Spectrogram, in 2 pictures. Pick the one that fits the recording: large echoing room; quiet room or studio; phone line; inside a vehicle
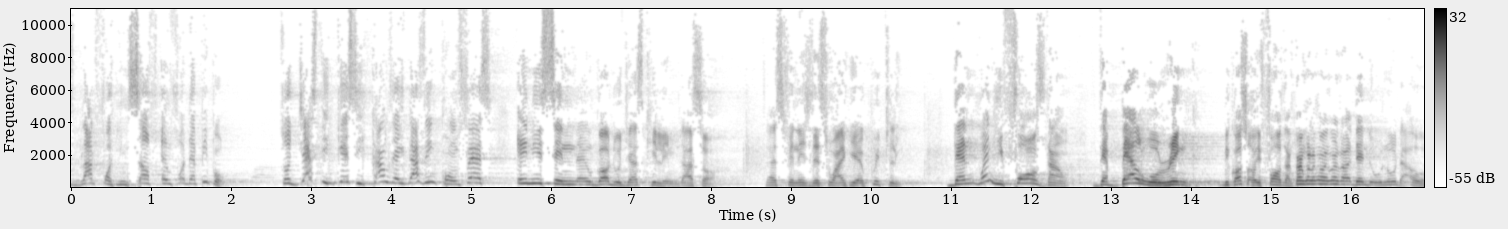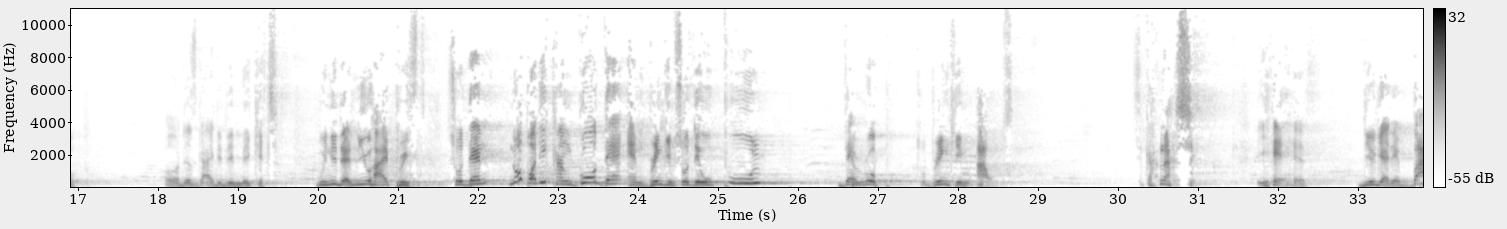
large echoing room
